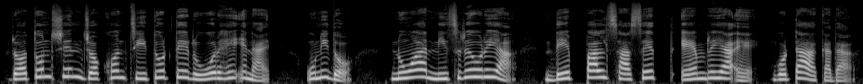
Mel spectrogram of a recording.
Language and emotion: Santali, neutral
